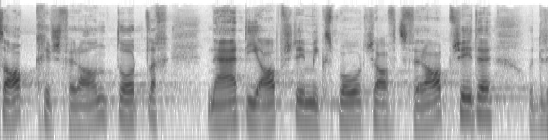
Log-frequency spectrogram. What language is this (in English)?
Swiss German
